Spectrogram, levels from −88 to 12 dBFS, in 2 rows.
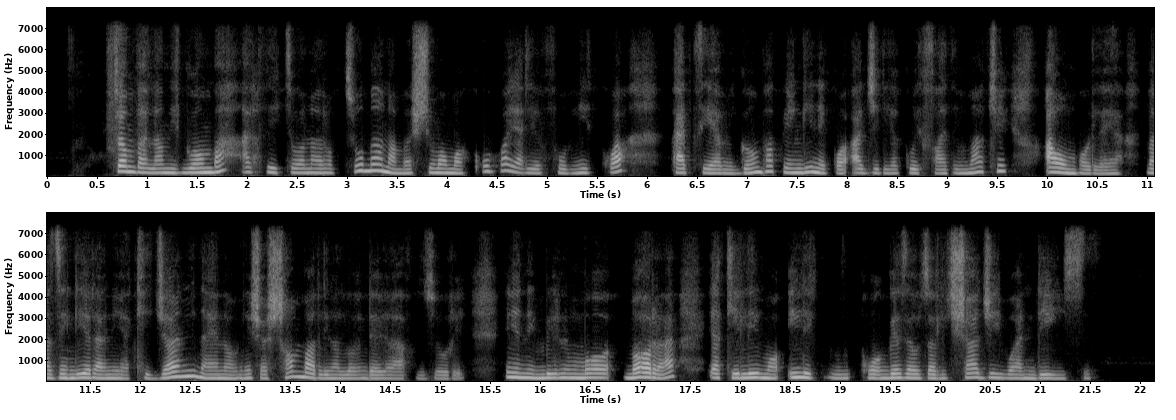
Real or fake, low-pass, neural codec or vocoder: fake; 7.2 kHz; codec, 16 kHz in and 24 kHz out, 0.6 kbps, FocalCodec, streaming, 2048 codes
